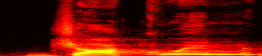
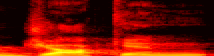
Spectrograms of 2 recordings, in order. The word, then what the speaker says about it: Jaqen: This one's called The Cocktail Has No Name, and it is named after that faceless man who's named Jaqen or Jaqen. It's spelled J-A-Q-E-N.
